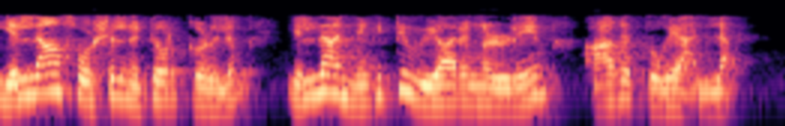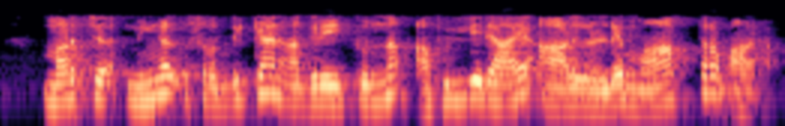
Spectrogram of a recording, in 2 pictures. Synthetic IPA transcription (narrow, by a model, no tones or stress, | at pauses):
e̞lːaːso̞ːʂjɐlne̞tːuʋɐrkuɣɐɭilum | e̞lːaːne̞ɣɐtːiʋiʋaːɾɐŋːɐɭuɽe̞juma̰ːɣɐt̪ːuɣɐjɐ̰lːɐ̰ | mɐrit͡ɕːɨniŋːɐɭɕrɐd̪ʱːikʲːaːnaːɡɾɐhikʲːunːɐɐd̪ʱuljɐɾaːjɐ̰ʔaːɭuɣɐɭuɽe̞maːt̪rɐmʔa̰ːɳɨ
